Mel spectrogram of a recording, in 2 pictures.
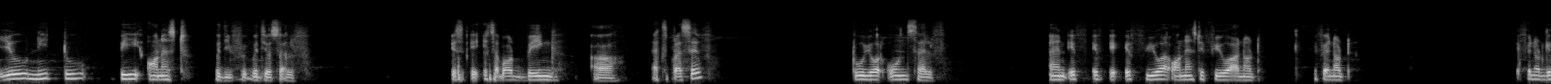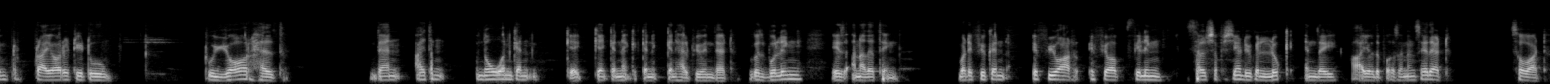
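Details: Stuttering (stammering) in a man whose stammer began at around nine years old and persists into adulthood.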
